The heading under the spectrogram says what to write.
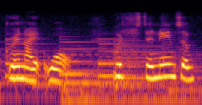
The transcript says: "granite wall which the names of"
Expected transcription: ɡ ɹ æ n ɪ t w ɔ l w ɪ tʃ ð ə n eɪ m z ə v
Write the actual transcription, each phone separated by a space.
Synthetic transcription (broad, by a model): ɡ ɹ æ n ɪ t w ɔ l w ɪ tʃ ð ə n eɪ m z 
